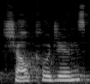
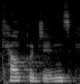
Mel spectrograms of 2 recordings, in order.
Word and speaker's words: chalcogens: 16 is um calco it looked like it says chalcogens but you pronounce it cogens and those are um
